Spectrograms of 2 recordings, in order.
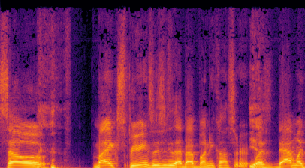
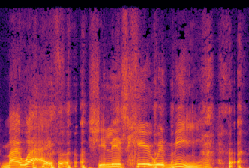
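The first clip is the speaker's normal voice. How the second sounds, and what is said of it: Poor Borat-like accent. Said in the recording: “like really very Borat-y ... That was not a good impression ... That was pretty bad.”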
